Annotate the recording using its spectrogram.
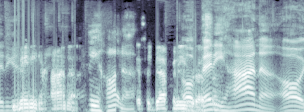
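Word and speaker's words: Benihana: hogin how you say it again Benny Han Benny Hana a Japanese Benny Hana oh you said yeah that's internationally known internationally known to rock the microphone microphone you know uh who Benny hanah's son is no who's that you don't know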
